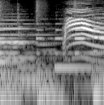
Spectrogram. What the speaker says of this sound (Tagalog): Pusa naman talaga.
